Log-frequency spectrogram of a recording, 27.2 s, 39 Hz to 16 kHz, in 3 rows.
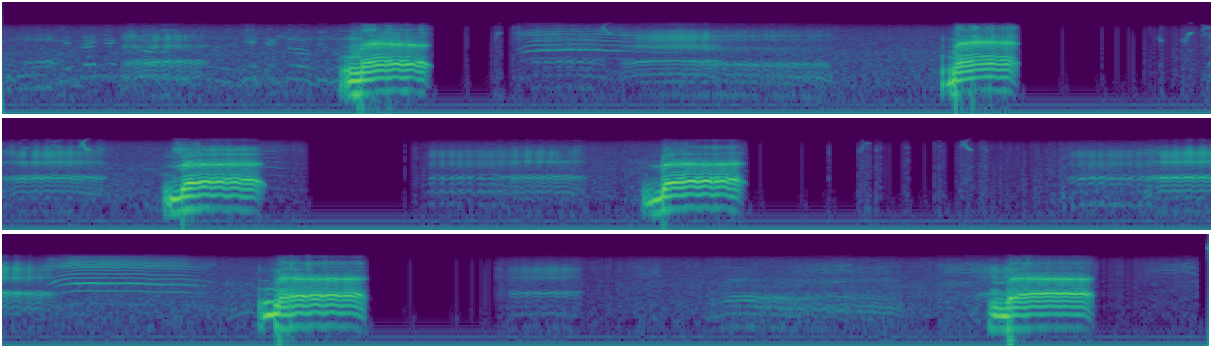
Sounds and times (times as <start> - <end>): Bleat: 0.2 - 1.6, 2.6 - 3.2, 3.8 - 6.2, 7.1 - 7.6, 9.0 - 11.1, 12.2 - 14.6, 17.0 - 20.9, 21.9 - 22.6, 23.5 - 27.0.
